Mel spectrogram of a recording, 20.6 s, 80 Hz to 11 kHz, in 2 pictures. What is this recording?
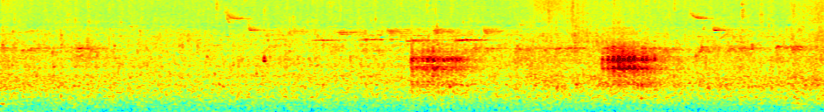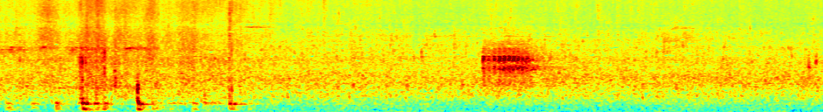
Forest Ambience
Recorded in Mátrafüred (Hungary) forest with a Zoom H1.
forest, nature, naturesound, ambience, sound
